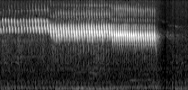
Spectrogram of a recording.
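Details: Canary trill used as master song for stuck or young canaries, recorded in Pati, Central Java: a high, rapid roll that descends in two steps into a bright, buzzing trill before cutting off.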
